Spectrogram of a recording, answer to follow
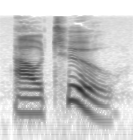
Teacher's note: you see it kind of goes up and down, and so the voice kind of went up and down · Term: circumflex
